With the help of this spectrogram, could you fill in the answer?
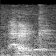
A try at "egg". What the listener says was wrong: Egg. There's no H. There's no H. No, No. Egg. Egg.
